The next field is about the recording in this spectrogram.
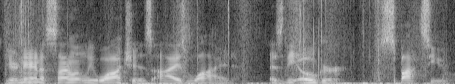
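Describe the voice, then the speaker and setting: A man's voice: deep voice, takes it slowly, pushed and bright, slight background noise. A man narrating a scripted story in the second person, in the style of an audiobook.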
